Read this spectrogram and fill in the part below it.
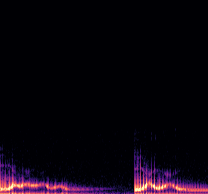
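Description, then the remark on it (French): Two springy cartoon boings of bouncing, each a wobbling, warbling twang that decays over about a second, the second starting abruptly after a short pause. Loud, with no voices. “Après plusieurs rebonds,”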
